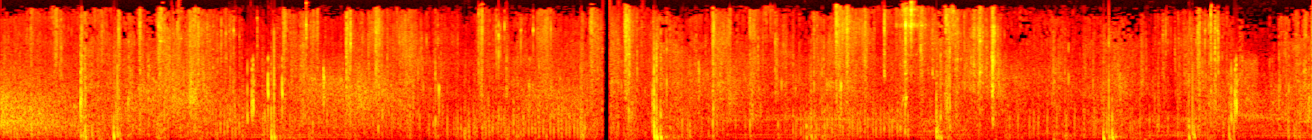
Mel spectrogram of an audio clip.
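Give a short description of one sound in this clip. Gunshots crack and boom nearby and in the distance.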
